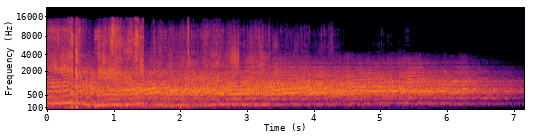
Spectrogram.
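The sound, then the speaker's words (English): A car engine revs hard while drifting, its pitch sliding under a wash of squealing tires, holding loud for several seconds before tapering off at the end. “You know, the noise of the car, the fumes, people around you, photographers taking pictures, video cameras, everything.”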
